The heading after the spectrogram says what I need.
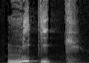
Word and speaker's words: mythique: Mythique. Remember, Q-U at the end, k, okay, and then Y is pronounced like I. Mi, H is not pronounced. T, k. Mythique.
